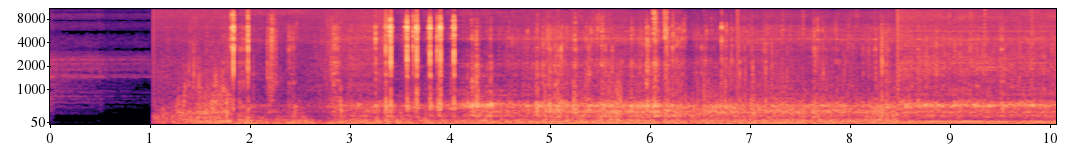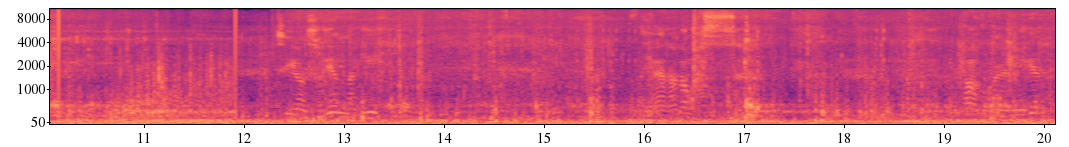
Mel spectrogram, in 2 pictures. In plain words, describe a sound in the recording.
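Wind rushes loudly past while riding.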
